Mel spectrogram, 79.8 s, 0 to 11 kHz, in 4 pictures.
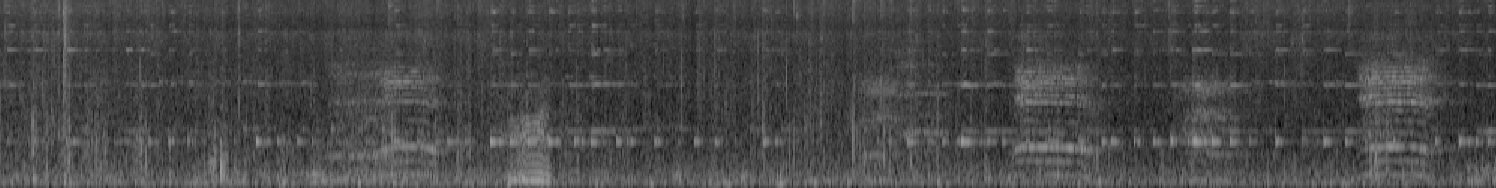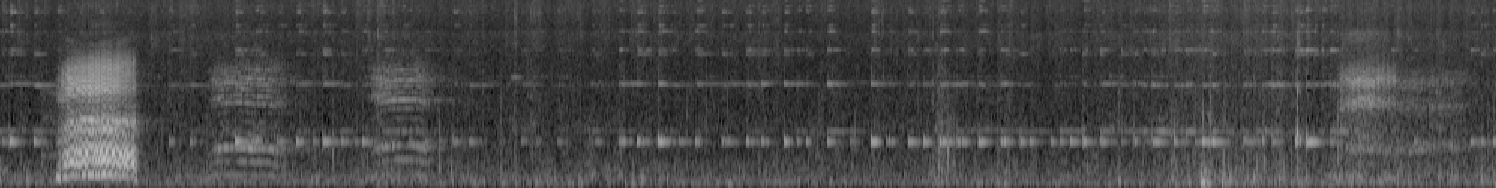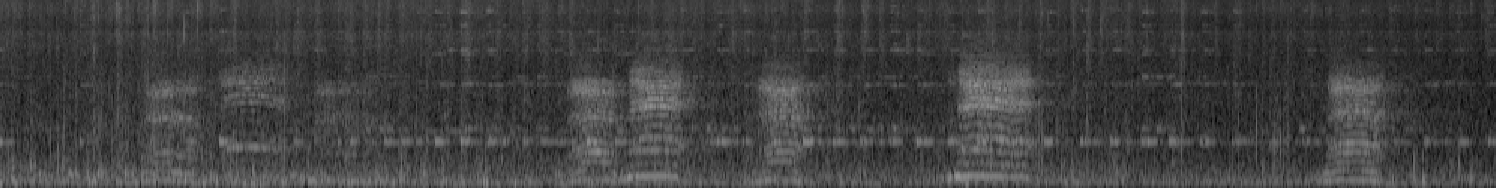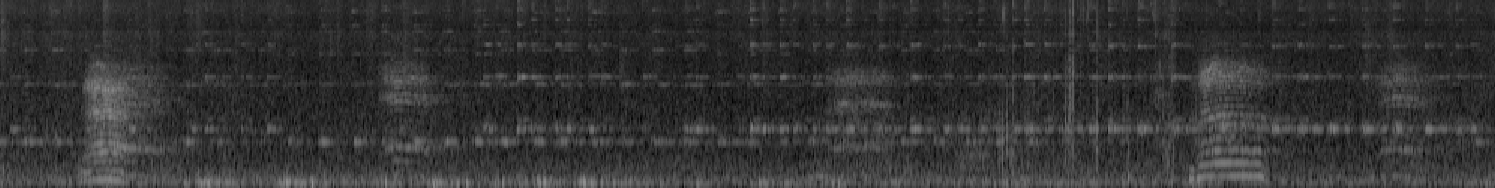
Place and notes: Platak, V. Pribenis, sheep
Sheep on field @ mountain region Platak 1100m above see level;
